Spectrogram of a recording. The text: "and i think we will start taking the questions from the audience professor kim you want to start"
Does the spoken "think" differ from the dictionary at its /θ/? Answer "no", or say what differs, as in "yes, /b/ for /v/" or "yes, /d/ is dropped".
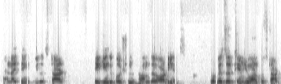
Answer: yes, /t/ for /θ/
